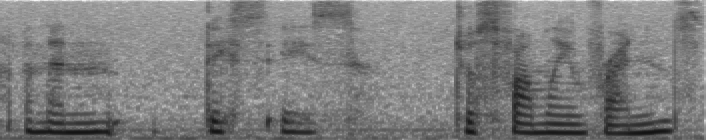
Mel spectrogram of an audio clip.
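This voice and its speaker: Soft-spoken and with a British accent, a woman talks at a fairly slow pace in a medium pitch with monotone, flat intonation over noticeable background noise. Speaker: vlogger, mum. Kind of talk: casual vlog talk. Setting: at home. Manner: quiet, talking softly.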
